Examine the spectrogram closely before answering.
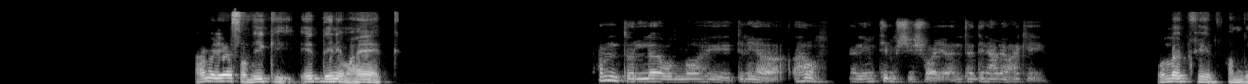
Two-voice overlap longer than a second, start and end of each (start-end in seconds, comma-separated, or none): none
